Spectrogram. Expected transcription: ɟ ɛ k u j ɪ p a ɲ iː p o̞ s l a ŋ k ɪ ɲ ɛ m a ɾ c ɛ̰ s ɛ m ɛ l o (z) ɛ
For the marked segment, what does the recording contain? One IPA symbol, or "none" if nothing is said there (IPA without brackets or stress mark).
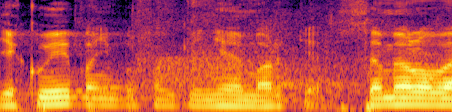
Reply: v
